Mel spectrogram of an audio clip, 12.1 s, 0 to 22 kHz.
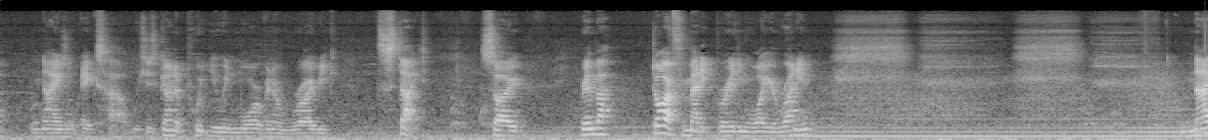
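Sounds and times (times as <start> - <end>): steady low hum: 0.0 - 12.0
man breathing through nose: 8.2 - 11.8.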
